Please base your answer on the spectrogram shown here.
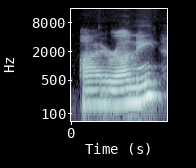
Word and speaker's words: irony: this O sounds like irony. This one has second syllable stress. This one has first, by the way. Irony, short, long there.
